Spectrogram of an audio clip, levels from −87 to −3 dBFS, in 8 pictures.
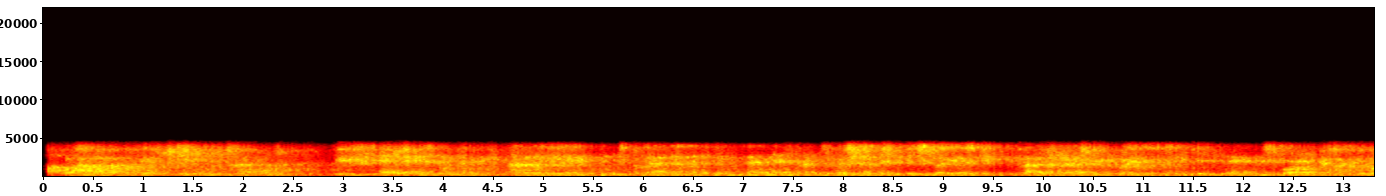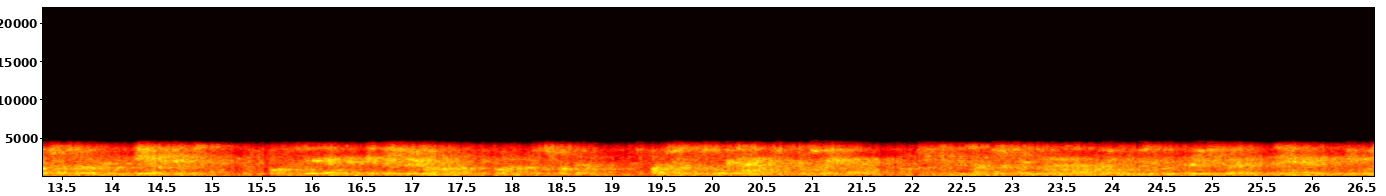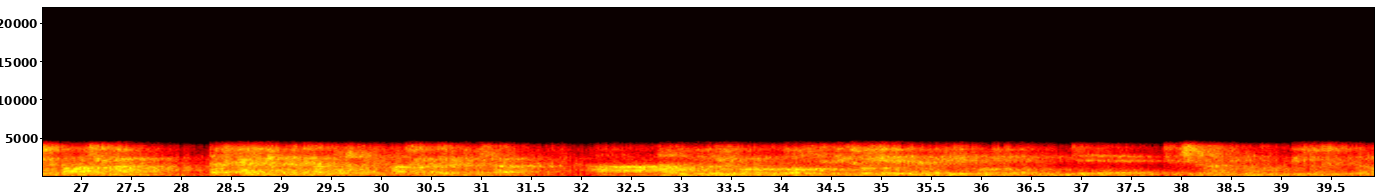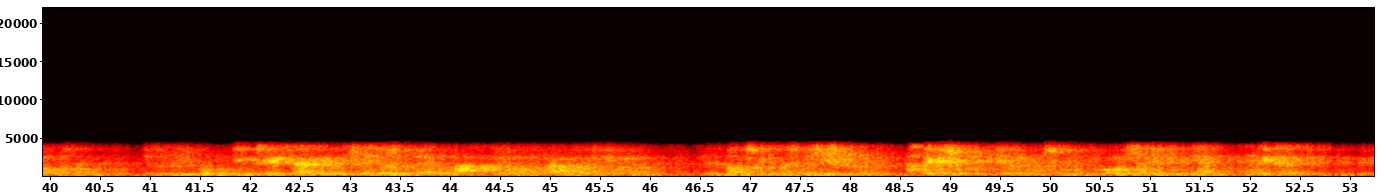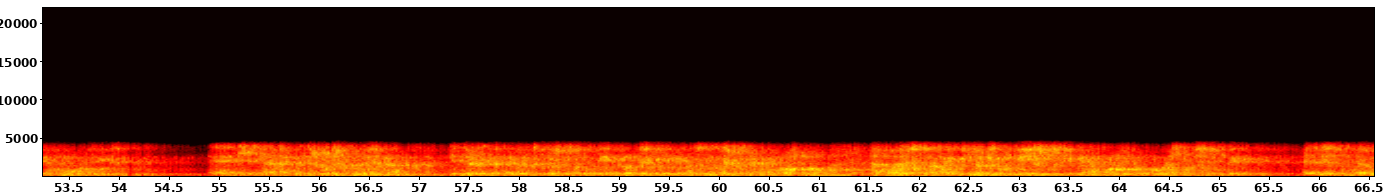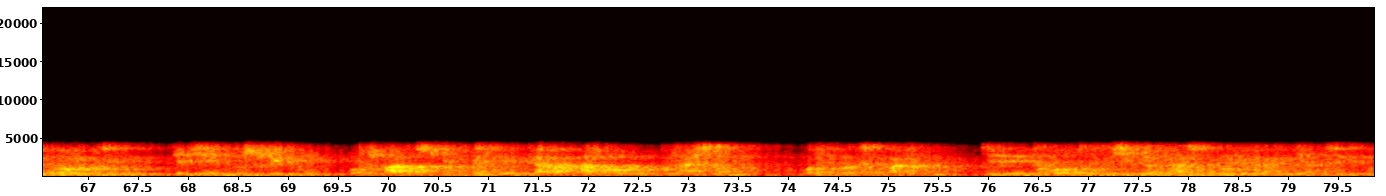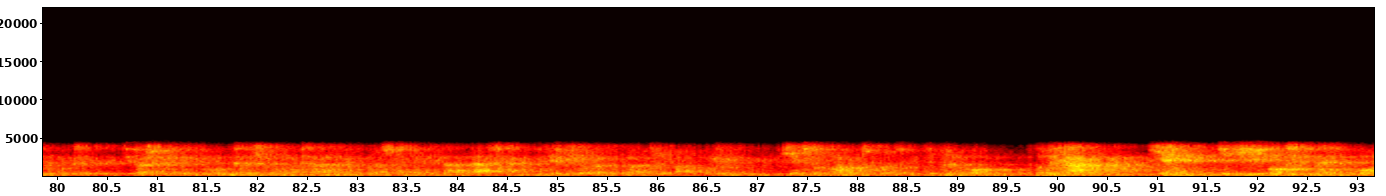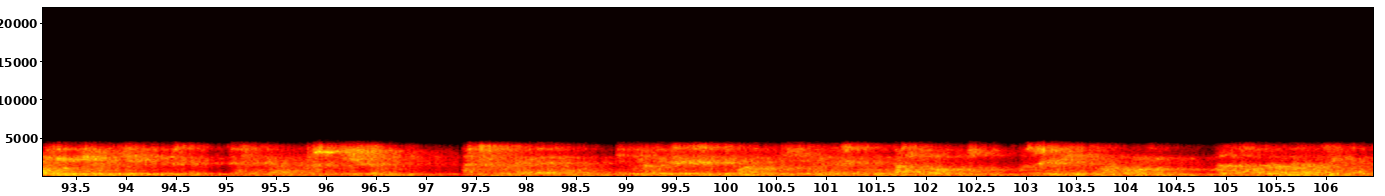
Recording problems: room echo; strong; dies away in 3 s
off-mic speech; far
garbled, watery; badly; nothing above 4 kHz
thin; very; fading below 650 Hz

